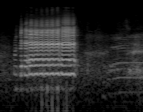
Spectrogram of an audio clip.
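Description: A Romanov lamb bleating: one loud, high, wavering bleat of about a second, followed by a fainter second bleat near the end.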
